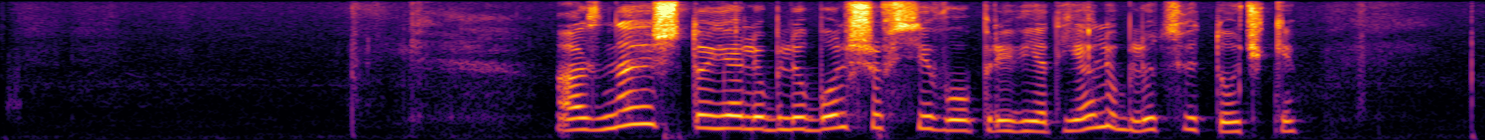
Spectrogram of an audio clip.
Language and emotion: Russian, neutral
